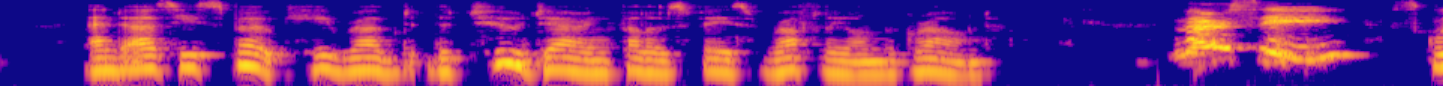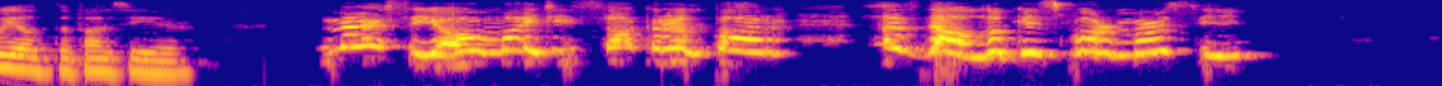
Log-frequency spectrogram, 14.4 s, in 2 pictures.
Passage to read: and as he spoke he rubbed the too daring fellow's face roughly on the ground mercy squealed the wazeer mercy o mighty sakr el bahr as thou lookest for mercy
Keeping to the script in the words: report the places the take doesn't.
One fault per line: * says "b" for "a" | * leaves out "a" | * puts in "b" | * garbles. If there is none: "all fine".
all fine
